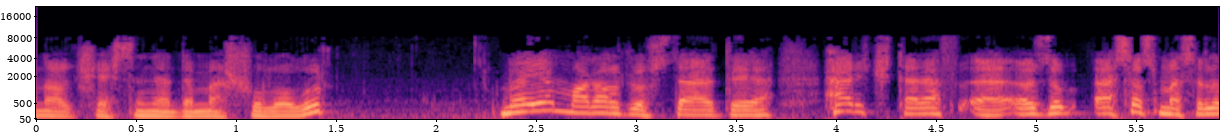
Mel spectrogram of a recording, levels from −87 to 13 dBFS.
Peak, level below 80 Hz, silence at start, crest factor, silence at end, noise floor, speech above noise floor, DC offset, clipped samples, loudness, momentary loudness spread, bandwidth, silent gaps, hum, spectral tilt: 0 dBFS; -42 dBFS; 0 s; 12 dB; 0 s; -40 dBFS; 28 dB; under 0.1%; under 0.1%; -13 LUFS; 5 LU; 8.8 kHz; none; none; -6 dB/octave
